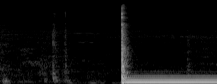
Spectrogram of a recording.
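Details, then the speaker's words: Lucky Tech home theater with no sound, powered up: loud, steady low hum starts instantly and holds unchanged with no program audio; TDA2030 amplifier ICs overheating, suspected shorted output chips. "देखिए इसमें यह humming आ रही है और इसमें किसी तरीके की कोई भी साउंड हमारी शो नहीं कर रही है"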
